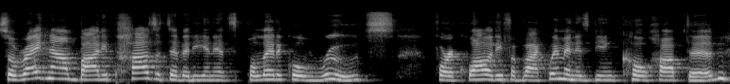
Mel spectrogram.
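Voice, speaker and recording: The recording is very clean, with a silent background. An ordinary speaking voice moves at a moderate pace with fairly even intonation. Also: woman. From Canada. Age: 40s. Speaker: clinical nutritionist. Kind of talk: interview.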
